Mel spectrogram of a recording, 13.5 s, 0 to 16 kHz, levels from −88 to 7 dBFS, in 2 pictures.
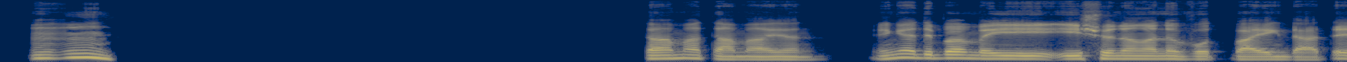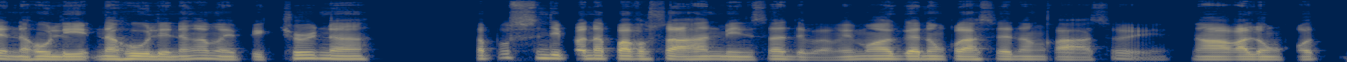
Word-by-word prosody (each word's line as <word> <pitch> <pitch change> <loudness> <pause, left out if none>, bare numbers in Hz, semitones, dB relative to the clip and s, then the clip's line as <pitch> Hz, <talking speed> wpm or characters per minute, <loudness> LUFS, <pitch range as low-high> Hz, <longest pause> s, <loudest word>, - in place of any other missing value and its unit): Mm. 170 +2 +2 2.7
Tama, 150 +1 +2
tama 115 -3 +1
yun. 115 -1 -3 0.2
Eh, 140 - -5
ngayon 185 +3 +3
di 170 - +2
ba 165 0 +5
may 140 -2 +3 0.4
issue 140 +1 +5
ng 135 -1 +3
ano 135 0 +3
vote 125 0 -2
buying 115 -1 +2
dati 110 +5 +1
nahuli 120 -1 -1
nahuli 125 -1 +1
na 125 - -3
nga 145 - -2
may 120 -4 -5
picture 150 +7 -4
na, 130 -2 -2 0.5
tapos 170 +6 -8
hindi 160 - -1
pa 145 - +2
naparusahan 130 -3 +1
minsan 120 +1 -5
'di 105 - -10
ba, 95 - -12
may 115 +4 -9
mga 130 0 0
ganong 130 - -3
klase 120 0 -1
ng 120 -1 -6
kaso, 105 -2 -5
eh, - - -15 0.2
nakakalungkot. 115 0 -1
125 Hz, 165 wpm, -23 LUFS, 115-140 Hz, 2.7 s, ba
